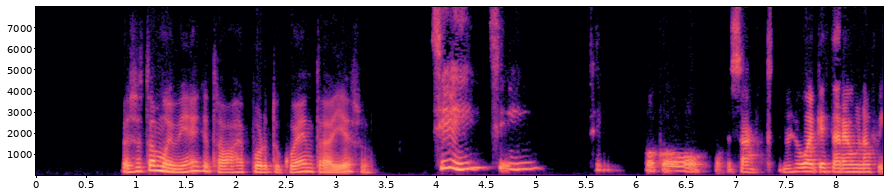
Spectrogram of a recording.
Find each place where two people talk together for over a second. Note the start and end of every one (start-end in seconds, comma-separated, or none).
none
